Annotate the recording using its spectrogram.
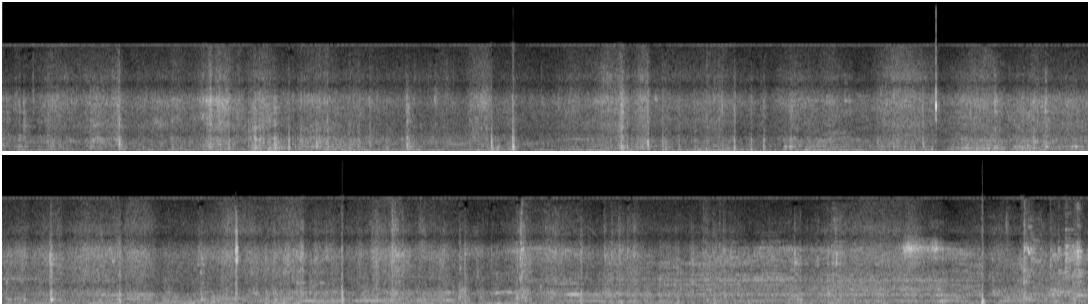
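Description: Clatter and scraping of snowboards and a chairlift chair arriving at the top station, with many short sharp knocks.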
